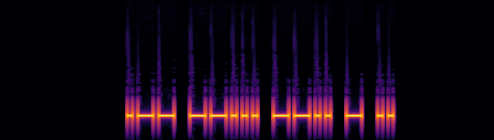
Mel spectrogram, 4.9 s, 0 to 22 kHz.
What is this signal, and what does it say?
Morse code, heard as a keyed tone, about 21 wpm, 700 Hz. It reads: W7ZTI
